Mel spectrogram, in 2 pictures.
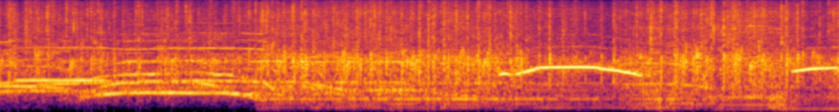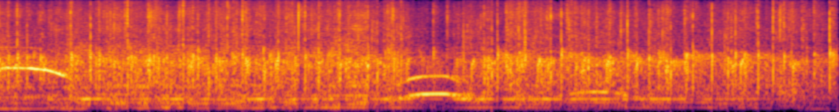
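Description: A crowd applauds as a performer is introduced, steady clapping with scattered cheers and whoops rising over it, a dense, loud wash of hands that holds for several seconds before easing slightly at the end.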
